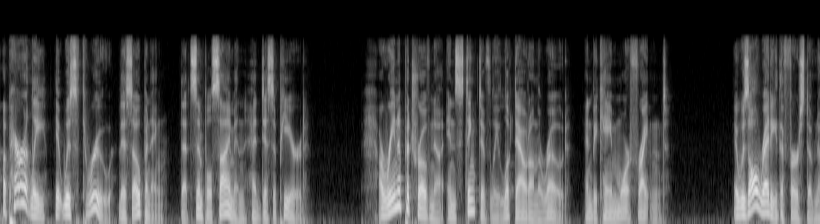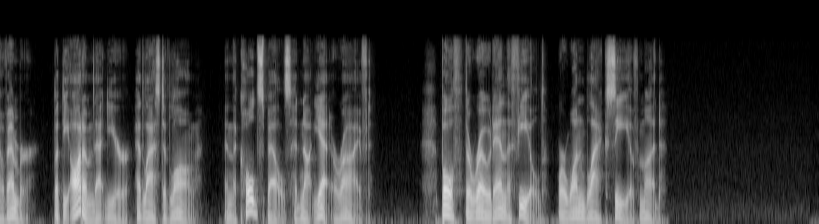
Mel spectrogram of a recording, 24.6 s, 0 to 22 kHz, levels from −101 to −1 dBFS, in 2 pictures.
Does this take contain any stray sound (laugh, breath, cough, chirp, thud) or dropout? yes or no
no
